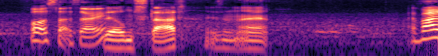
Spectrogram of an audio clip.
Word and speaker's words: Willemstad: Willemstad.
